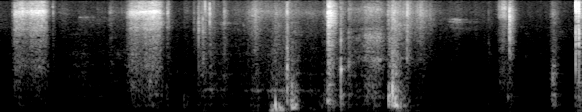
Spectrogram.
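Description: Marker pen drawing on paper: several short scratchy strokes.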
